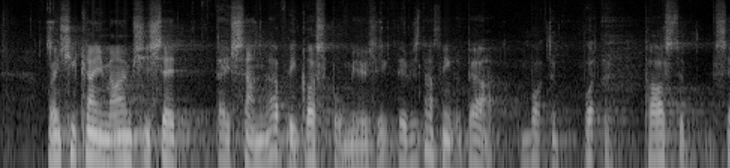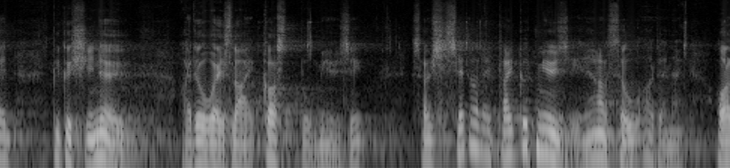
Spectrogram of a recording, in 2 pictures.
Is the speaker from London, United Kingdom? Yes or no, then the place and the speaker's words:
yes; London, United Kingdom; I was born and lived in South London, just off the old Kent Road.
